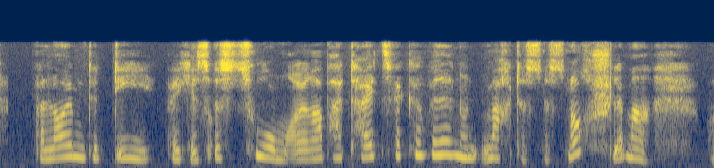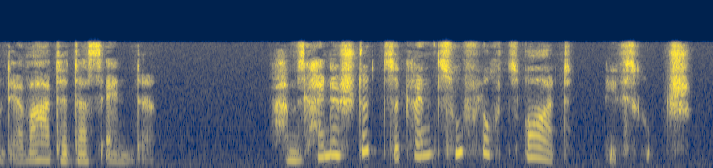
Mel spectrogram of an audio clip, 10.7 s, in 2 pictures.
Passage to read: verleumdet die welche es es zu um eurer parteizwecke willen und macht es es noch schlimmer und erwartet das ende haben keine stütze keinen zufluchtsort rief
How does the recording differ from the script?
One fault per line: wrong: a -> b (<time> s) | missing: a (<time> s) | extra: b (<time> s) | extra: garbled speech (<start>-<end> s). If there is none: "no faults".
no faults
